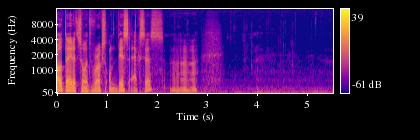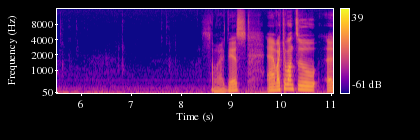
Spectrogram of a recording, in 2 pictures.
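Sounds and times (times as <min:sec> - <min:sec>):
person humming: 0:02.2 - 0:02.8
mouse wheel scrolling: 0:03.4 - 0:06.9, 0:07.6 - 0:08.0.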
